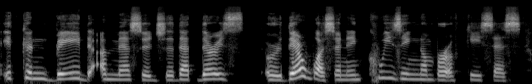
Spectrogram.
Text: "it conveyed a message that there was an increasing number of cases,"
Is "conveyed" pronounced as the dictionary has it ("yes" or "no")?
yes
